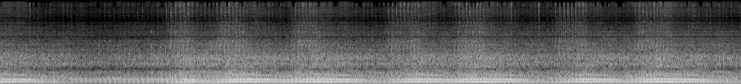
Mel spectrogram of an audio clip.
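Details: Craftsman 22-inch push mower with an old-type Briggs & Stratton 6.0 engine. Runs steadily with only a slight rhythmic pitch waver, no misses or knocks; normal running.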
